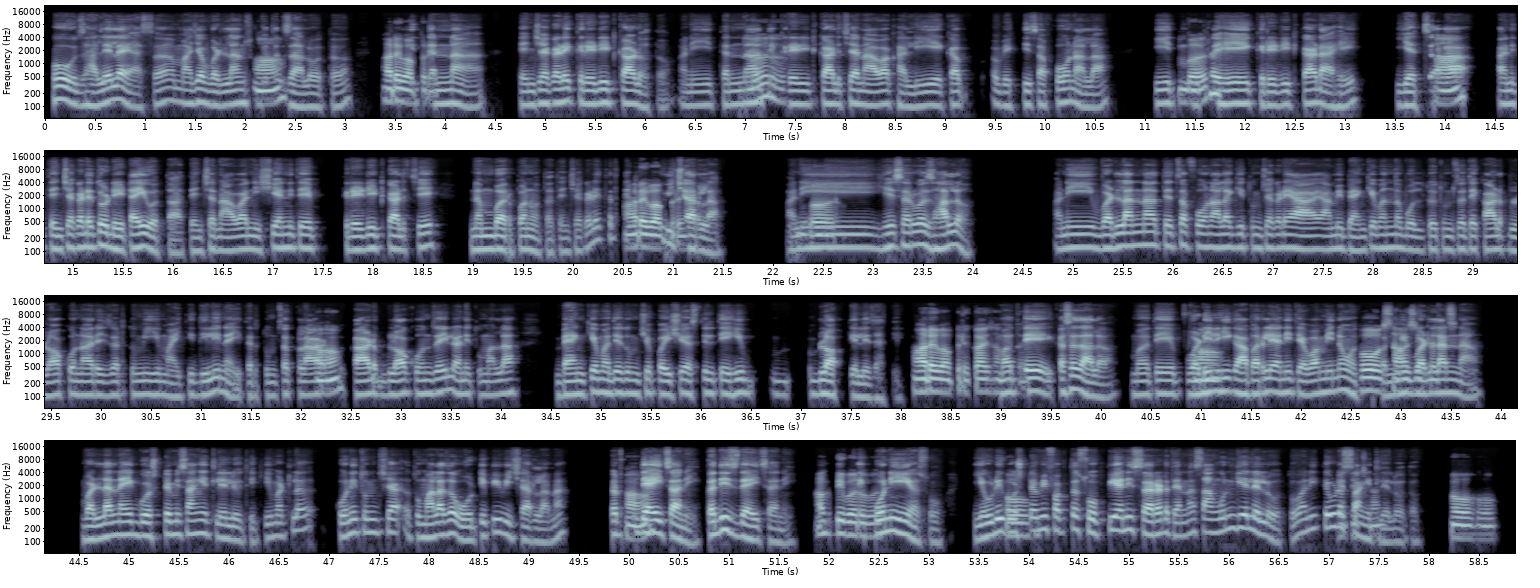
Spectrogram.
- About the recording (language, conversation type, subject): Marathi, podcast, डिजिटल कौशल्ये शिकणे किती गरजेचे आहे असं तुम्हाला वाटतं?
- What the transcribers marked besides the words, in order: in English: "कार्ड ब्लॉक"; in English: "कार्ड ब्लॉक"; in English: "ब्लॉक"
